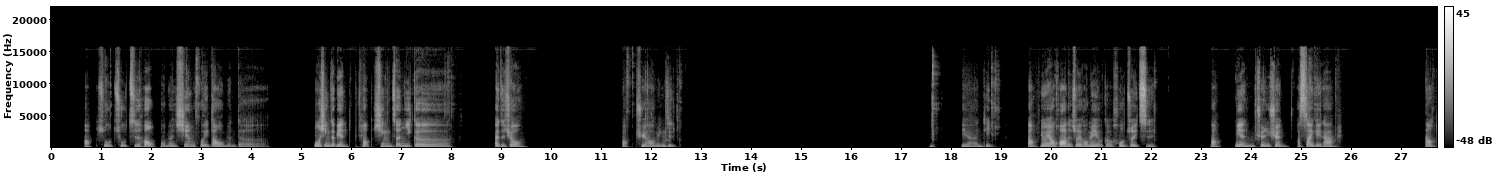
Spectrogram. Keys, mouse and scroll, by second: 1.0 click, 2.9-4.8 drag, 7.9-18.8 drag, 24.0 a, 25.2-25.6 drag.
